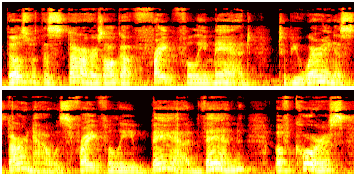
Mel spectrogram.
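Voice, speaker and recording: A woman reading a rhyming children's story aloud in an expressive storytelling style. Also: lowish voice, gravelly. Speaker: storybook reader.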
